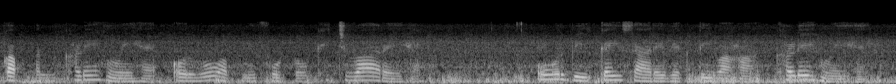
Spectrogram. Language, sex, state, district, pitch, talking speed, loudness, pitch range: Hindi, female, Punjab, Fazilka, 150 Hz, 135 wpm, -22 LUFS, 130-185 Hz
